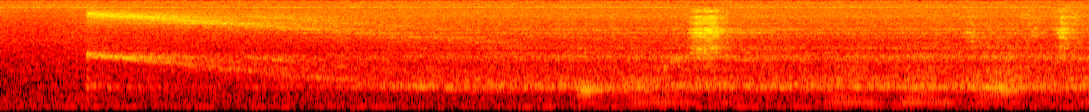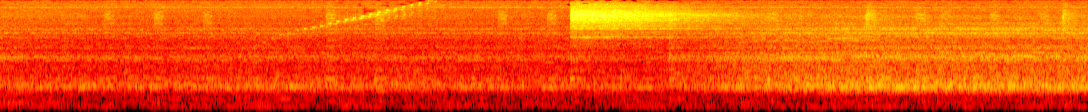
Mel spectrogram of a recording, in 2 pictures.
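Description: Game music and sound effects play from a handheld console's small speaker.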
